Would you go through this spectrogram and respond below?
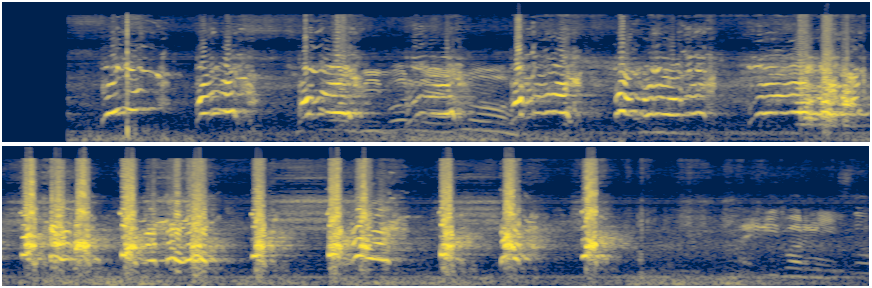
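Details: A dog in protection training, from a group of German Shepherds, Malinois and other breeds, barks rapidly and forcefully, sharp harsh barks repeated in quick bursts about twice a second, growing denser and louder through the middle.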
